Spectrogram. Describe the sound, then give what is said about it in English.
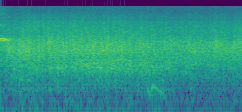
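An audience applauds warmly at the close of a comedy panel game show. The clapping is a dense, even wash of many hands that holds steady for the whole stretch and eases slightly toward the end. “has brought the show to a close with a resounding reaction from the audience with his comments.”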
